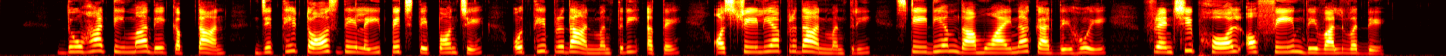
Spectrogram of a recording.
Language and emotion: Punjabi, neutral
